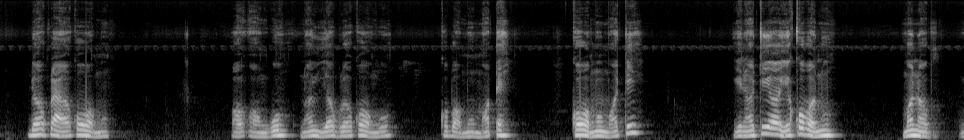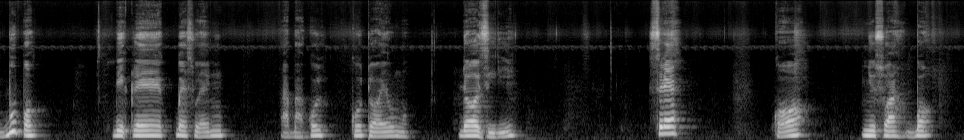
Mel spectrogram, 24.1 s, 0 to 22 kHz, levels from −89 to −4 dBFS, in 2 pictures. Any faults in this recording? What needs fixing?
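Two devices in the chain are likely running on separate clocks that disagree by a couple of hundred parts per million, so the buffer between them drifts until a small block of roughly fifteen samples is dropped or repeated. These clock drift buffer slips are heard as a regular click in the speech every 1.54 s, about fifteen times from 1.08 s to 22.69 s. To prevent it, lock both devices to a shared clock or add asynchronous sample-rate conversion between them.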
